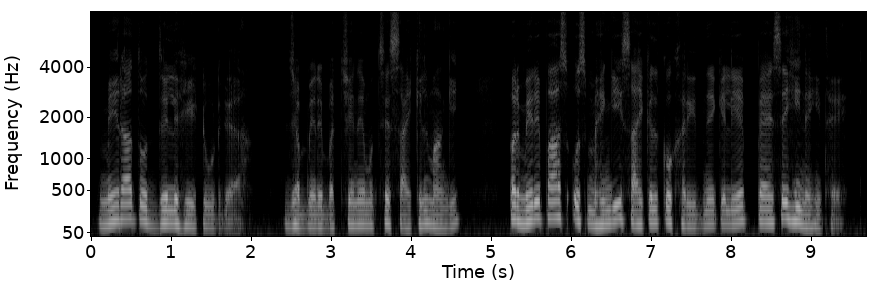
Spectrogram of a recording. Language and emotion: Hindi, sad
